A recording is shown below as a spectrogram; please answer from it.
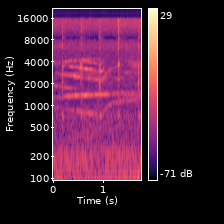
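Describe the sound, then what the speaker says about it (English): An ambulance siren wails in the distance over low traffic rumble, its pitch sweeping up and down steadily with a faint repeating high chirp. "Oh, the ambulance."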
